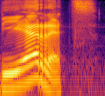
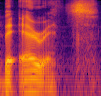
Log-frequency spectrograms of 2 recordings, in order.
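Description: First: It is said with a Russian accent. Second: It is said with an American accent. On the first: "like a Russian" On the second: "you said it in American accent"

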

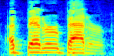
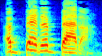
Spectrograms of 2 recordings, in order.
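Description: First: It is said in an American accent. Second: It is said without an American accent.

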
